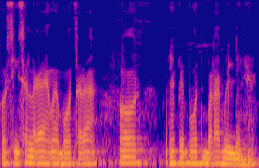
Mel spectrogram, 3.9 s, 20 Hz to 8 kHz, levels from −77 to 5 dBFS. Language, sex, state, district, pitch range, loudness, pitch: Hindi, male, Jharkhand, Palamu, 100-110 Hz, -15 LUFS, 105 Hz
